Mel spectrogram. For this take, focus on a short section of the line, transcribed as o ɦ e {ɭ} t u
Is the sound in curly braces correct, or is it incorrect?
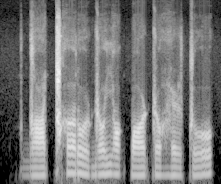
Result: correct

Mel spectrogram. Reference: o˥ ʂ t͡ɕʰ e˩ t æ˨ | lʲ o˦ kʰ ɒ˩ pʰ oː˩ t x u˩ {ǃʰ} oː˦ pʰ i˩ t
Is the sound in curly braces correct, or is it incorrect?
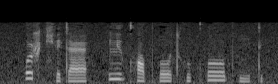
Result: incorrect: kʰ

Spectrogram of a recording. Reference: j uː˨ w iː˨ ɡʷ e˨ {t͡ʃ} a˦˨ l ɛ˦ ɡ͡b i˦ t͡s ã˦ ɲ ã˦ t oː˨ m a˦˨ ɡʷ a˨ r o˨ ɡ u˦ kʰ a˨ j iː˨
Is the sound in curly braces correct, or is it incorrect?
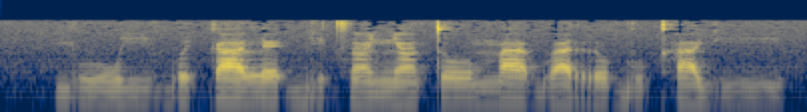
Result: incorrect: k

